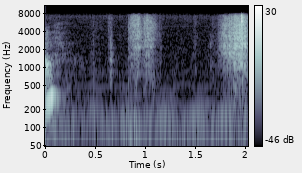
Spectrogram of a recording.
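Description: Soft rustling of a roll of rainbow glitter ribbon material being handled and rolled up in the hands, with a faint rustle about a second in and a louder one near the end.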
